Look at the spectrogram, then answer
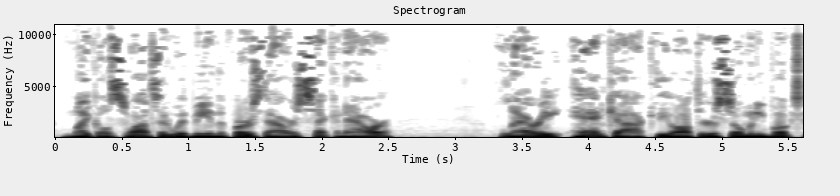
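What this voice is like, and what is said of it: Weak, sore-throated voice. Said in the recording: “my voice is still a little weak ... Sore throats are sore throats”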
